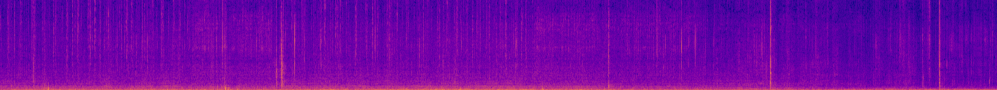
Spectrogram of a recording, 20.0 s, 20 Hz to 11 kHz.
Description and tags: Taking a ride on a comfortable city bike.
Recorded with Zoom H2. Edited with Audacity.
